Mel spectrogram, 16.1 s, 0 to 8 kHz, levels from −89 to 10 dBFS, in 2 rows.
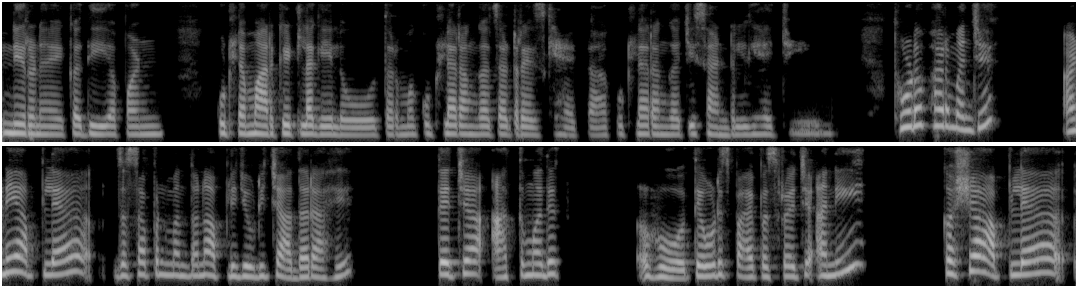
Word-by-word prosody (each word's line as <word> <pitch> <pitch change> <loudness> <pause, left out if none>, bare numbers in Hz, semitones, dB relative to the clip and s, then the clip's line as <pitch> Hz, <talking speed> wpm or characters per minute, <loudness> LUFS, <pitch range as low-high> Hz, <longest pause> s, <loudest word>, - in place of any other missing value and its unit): निर्णय 180 -4 +2
कधी 180 -1 0
आपण 175 0 -4 0.5
कुठल्या 195 -1 -1
मार्केटला 185 0 +2
गेलो, 165 -2 -2 0.3
तर 170 - -5
मग 175 +1 -6
कुठल्या 185 0 -2
रंगाचा 175 0 -2
ड्रेस 165 -2 -3
घ्यायचा, 160 -1 -9
कुठल्या 185 +1 -5
रंगाची 170 +1 -5
सॅडल 165 -2 -5
घ्यायची, 175 +4 -10 0.6
थोडं-फार 355 +2 +4
म्हणजे 305 +3 +1 0.6
आणि 285 +6 +4
आपल्या 260 -1 +2 0.4
जसं 235 +2 0
आपण 255 0 -3
म्हणतो 230 -1 -2
ना 245 - +2
आपली 220 -1 -1
जेवढी 215 0 +2
चादर 200 +3 +2
आहे, 205 +7 -3 0.7
त्याच्या 260 +1 +5 0.2
आतमध्येच 245 +5 0 0.7
हो 185 -4 +3
तेवढेच 230 +3 +3
पाय 215 -3 0
पसरवायचे 210 0 0
आणि, 255 +10 +3 0.7
कशा 280 +4 +6
आपल्या 255 +6 +3
200 Hz, 140 wpm, -28 LUFS, 175-250 Hz, 0.7 s, कशा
